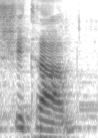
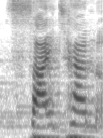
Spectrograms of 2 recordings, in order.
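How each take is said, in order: First: The name begins with a 'shi' sound. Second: The name begins with a 'sai' sound.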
